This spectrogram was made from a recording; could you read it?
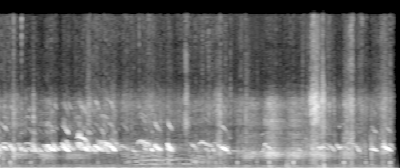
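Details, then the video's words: Baby chickens chirping: a busy, overlapping stream of high, short peeps in quick succession, with some softer lower sliding notes beneath in the middle. "Baby "Chicks Chirping" Sound"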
